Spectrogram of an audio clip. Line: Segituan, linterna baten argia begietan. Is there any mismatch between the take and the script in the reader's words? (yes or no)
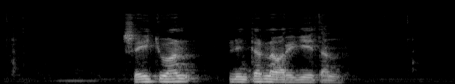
yes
